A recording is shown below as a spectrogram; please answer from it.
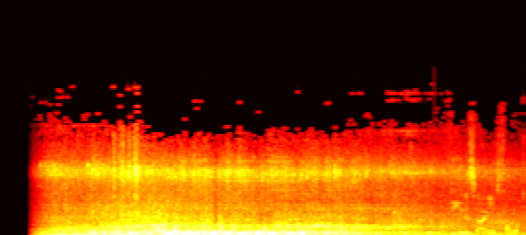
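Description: Yellow Budapest tram running past on its rails, a loud rumbling rail noise that builds to its loudest about two to three seconds in and then fades as the tram moves away.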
